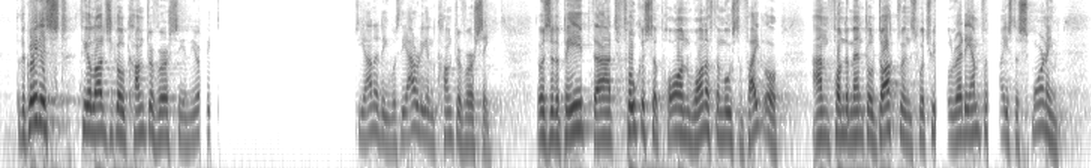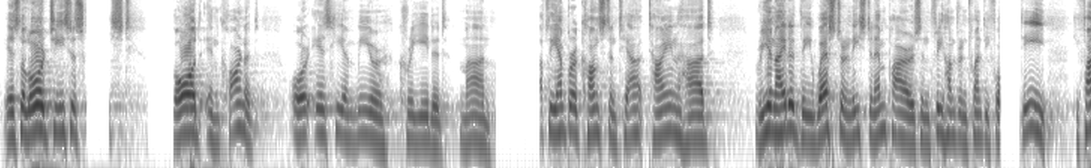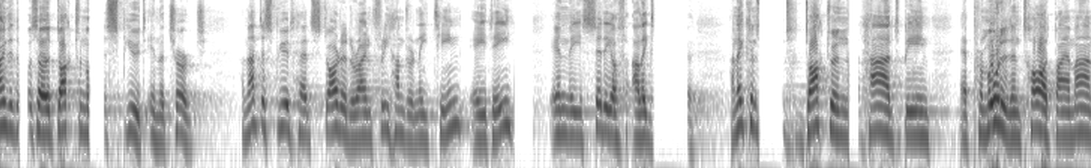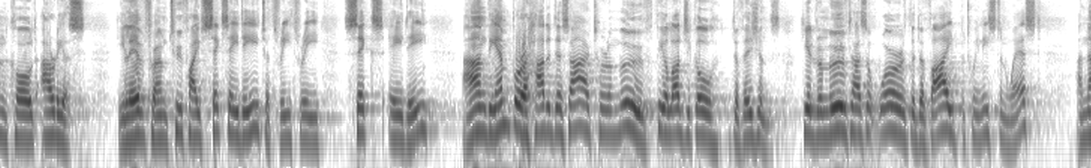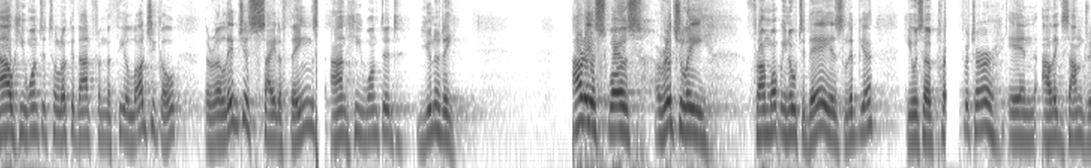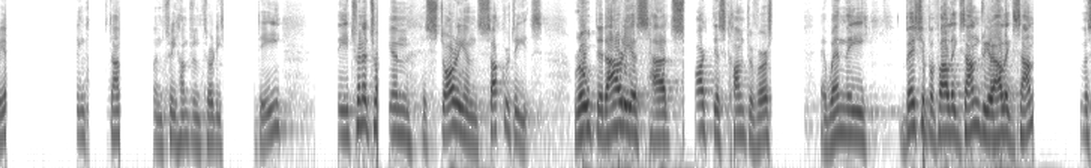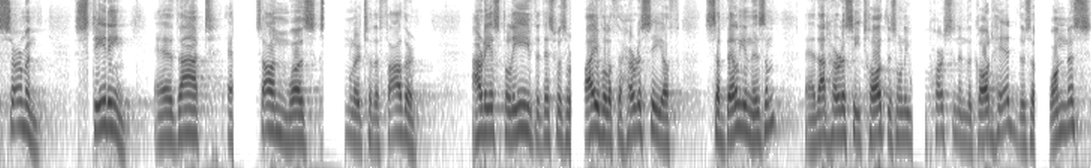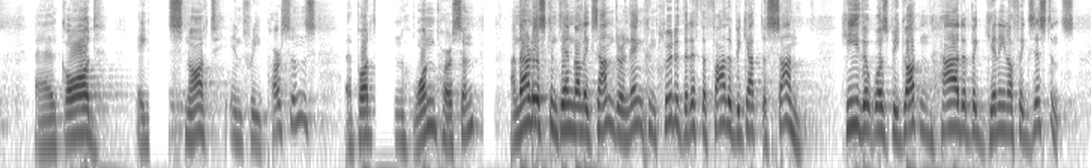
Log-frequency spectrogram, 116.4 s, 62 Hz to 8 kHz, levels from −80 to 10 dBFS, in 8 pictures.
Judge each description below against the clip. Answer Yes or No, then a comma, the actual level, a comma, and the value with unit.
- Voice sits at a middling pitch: Yes, medium, 165 Hz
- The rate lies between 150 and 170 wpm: No, slow, 135 wpm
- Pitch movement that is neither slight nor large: Yes, average, 3.6 semitones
